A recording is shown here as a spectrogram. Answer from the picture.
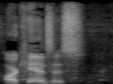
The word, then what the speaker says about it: Arkansas: But Arkansas.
